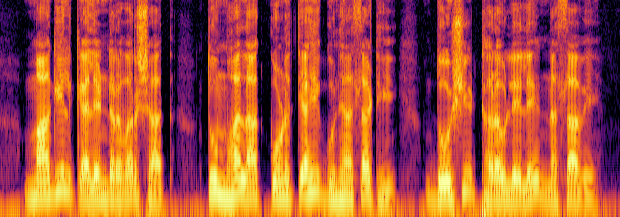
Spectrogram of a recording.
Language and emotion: Marathi, neutral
